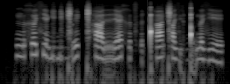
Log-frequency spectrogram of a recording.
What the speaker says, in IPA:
ŋəxə sʲæɡiɡiɡ͡ǁe ǁʰa rʲæ xət͡sʼəǃʰa ǁazʲo̰ɡ͡ǃo̰nə zʲe

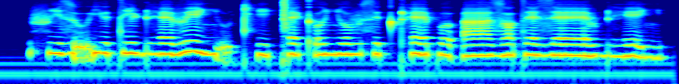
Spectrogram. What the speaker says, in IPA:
fizṵjɨt iɖʱɛ ve ʎṵcʰi ǀɛkʼoʎovsɨt ʈʰɛpo ʔaːzɔtɛ zɛːv ɖʱeʎ

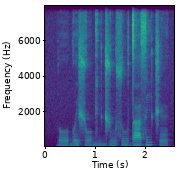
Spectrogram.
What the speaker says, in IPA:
ɾoː˨˦ɡʷe˧ʃo˨ ɡi˧d͡ʒu˧ su˧da˧si˦ t͡ʃɛ̃˨

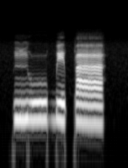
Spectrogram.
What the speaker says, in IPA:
ɲuː˦ɓe˦pa˦

